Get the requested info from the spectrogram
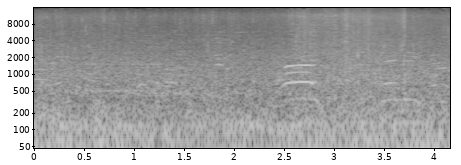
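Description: Waterfront ambience: a steady low rumble of wind on the microphone and river water against the pier, with snatches of passers-by's voices.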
